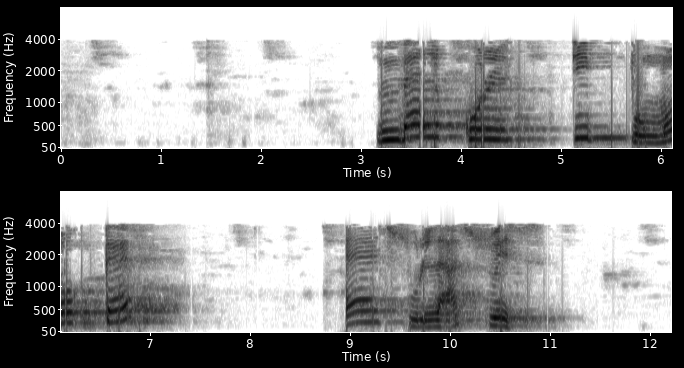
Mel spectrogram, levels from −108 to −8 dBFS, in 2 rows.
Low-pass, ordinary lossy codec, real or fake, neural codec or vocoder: 7.2 kHz; AAC, 16 kbps; real; none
